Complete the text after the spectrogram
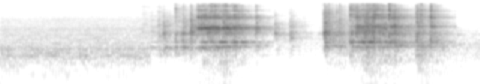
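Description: Ice cubes clatter into a glass.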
